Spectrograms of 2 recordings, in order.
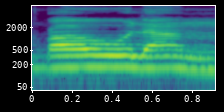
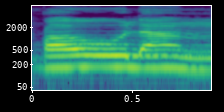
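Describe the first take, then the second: Both takes have the same delivery.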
